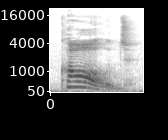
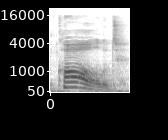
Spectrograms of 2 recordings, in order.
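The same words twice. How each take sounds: No difference in how they are said.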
